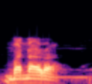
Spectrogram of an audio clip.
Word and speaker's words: منارہ: آپ نے یہ جواب منارہ ہوگا یا مینارہ ہوگا؟ – ہاں یہ دو سوال ہو گئے تلفظ والا. – منارہ. – منارہ جی.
